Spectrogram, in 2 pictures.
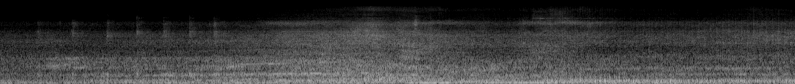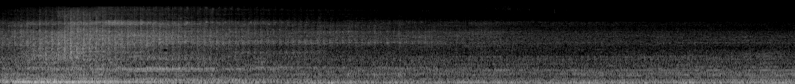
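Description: Motor vehicle noise: a steady low hum that grows louder twice, about four and about eight and a half seconds in.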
